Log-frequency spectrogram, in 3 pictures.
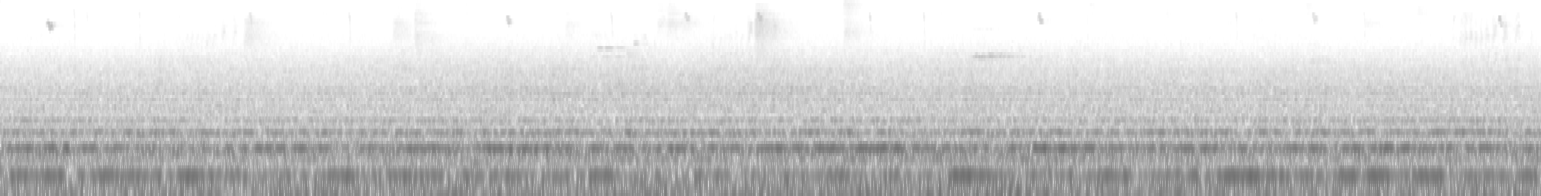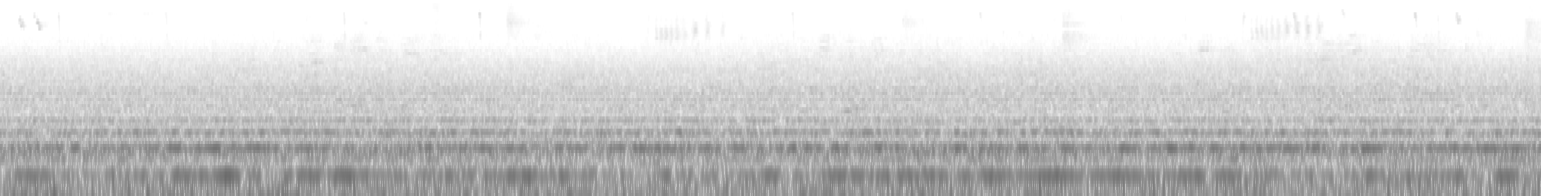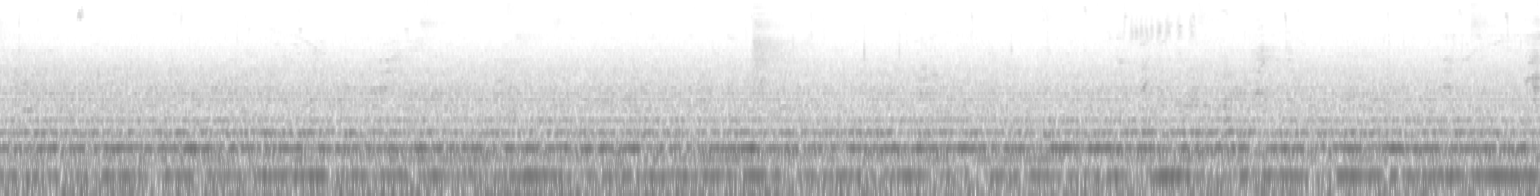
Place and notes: vent of an underground tank for the park water fountain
